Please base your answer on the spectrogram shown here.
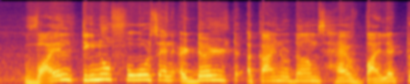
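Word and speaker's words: Ctenophora: है एक फाइलम है टीनो फ सी साइलेंट है इसमें और एडल्ट अकान र्म्स दे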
